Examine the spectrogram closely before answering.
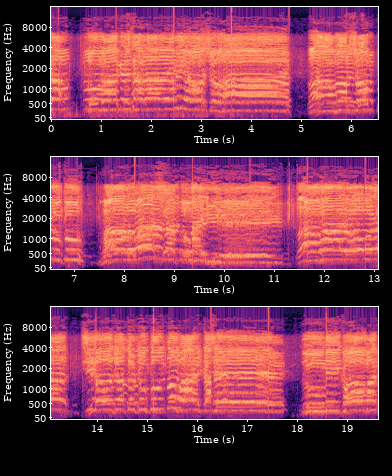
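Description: Men singing a song, with long held phrases broken by short pauses.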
